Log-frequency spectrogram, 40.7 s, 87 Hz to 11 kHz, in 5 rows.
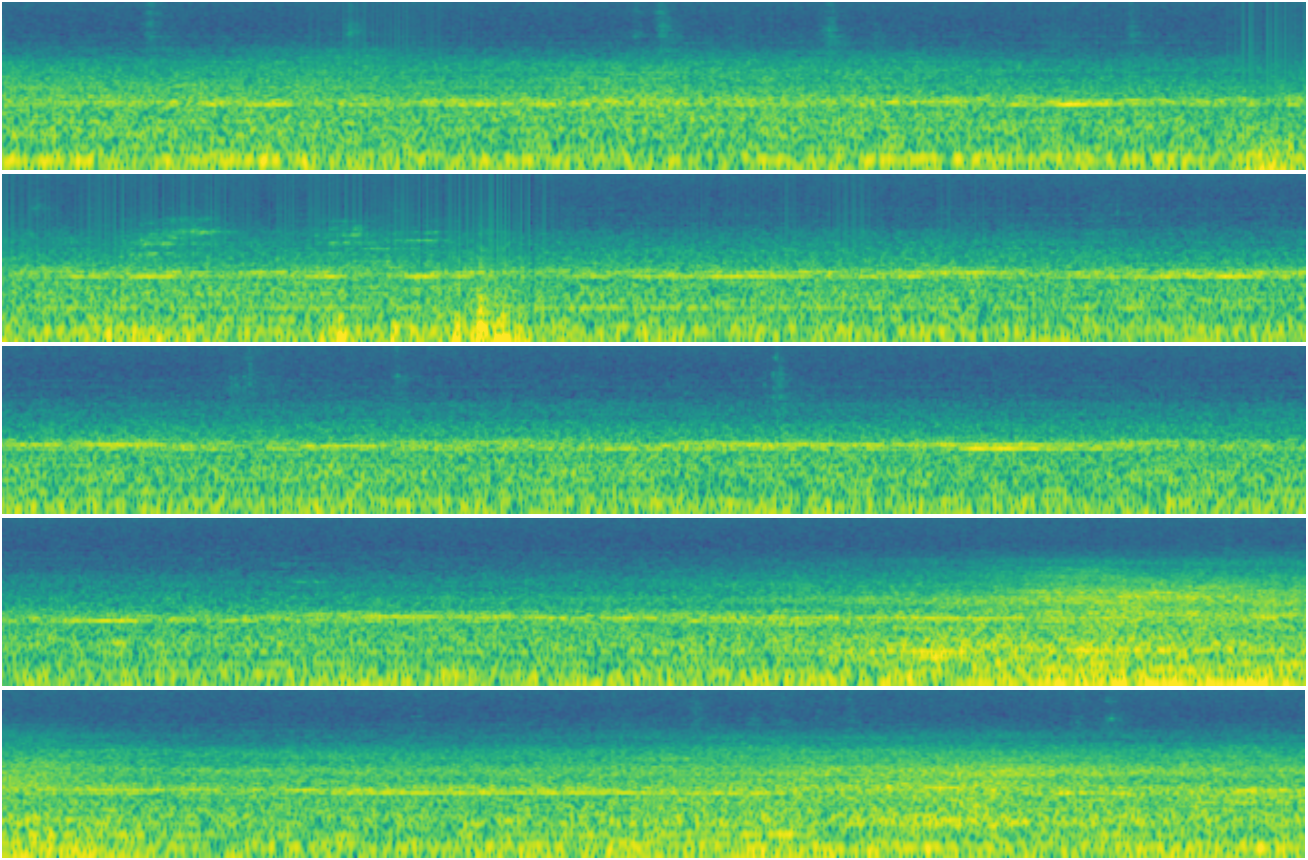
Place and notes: Crescent Heights, Calgary, AB, Canada - Really Deep Grate
There was a really deep grate that hummed a little so I tried jamming the recorder in but it didn't work. So I leaned it against the wall and tried my best to block the wind with a hat. Also, there were people arguing across the street so that was amusing as well
Zoom H4n Recorder
8 December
